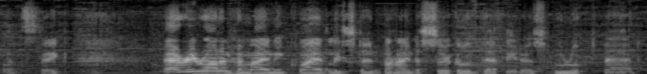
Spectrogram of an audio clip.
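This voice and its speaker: A man's voice: mid-range voice, fairly even intonation, unhurried, sharp tone. A man giving a comedic, mock-dramatic reading with casual sweary asides, amused and prone to breaking into laughter. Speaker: reader. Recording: dull lo-fi sound, music behind. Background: music.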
